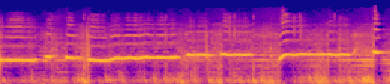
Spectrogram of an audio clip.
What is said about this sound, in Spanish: Básicamente tú le pones el audio que quieres que te genere, ¿vale? Alguien silbando con el viento soplando.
